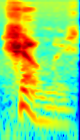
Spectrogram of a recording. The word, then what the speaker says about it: Chelmey: Well, Inspector Chelmey's the name. Chelmy, I've been saying his name wrong the entire time.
